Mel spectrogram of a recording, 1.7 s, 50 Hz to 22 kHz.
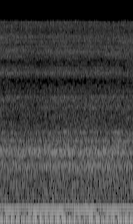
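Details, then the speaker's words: Toyota 4AFE, warm, after an ECU reset fixed a 1200–1400 rpm high idle that throttle body and IACV cleaning alone hadn't: smooth, even idle below 1000 rpm, steady low hum, no hunting or surging. "after that the idol is still not normal still not below 1000 but after resetting the ECU it did work"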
